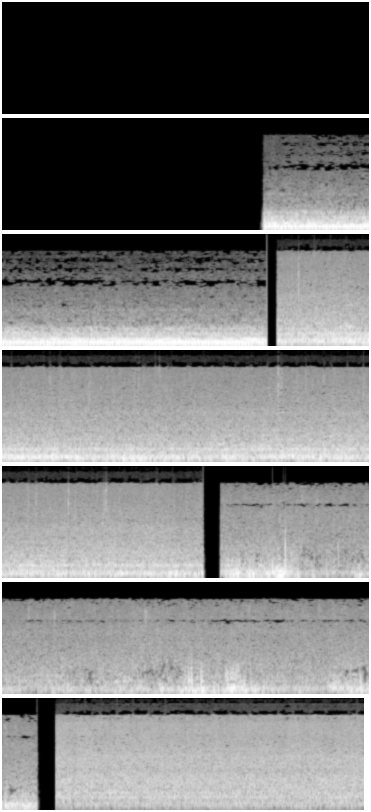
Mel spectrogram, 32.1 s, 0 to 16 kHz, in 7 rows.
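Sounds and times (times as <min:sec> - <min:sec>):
loud low rumble: 0:07.8 - 0:22.1
gusts of wind: 0:07.9 - 0:32.0
heavy rain pouring: 0:12.6 - 0:32.0.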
